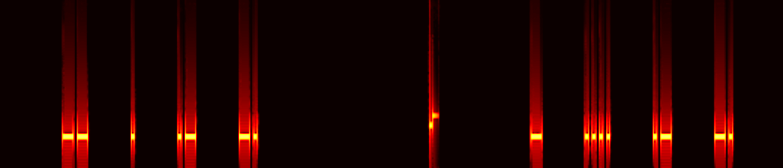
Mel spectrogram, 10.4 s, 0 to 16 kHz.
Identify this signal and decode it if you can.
Morse code, heard as a keyed tone, about 25 wpm, spaced as for 12 wpm, 700 Hz. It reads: MEAN THAN
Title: 4x Character Spacing - Top 300 Words - 25wpm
